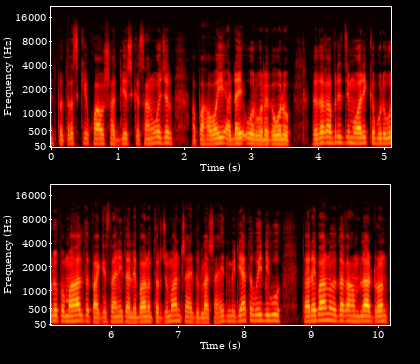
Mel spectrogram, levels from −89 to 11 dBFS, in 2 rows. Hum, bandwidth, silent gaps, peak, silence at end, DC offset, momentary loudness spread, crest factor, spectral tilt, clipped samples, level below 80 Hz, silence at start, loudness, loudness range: none; 14 kHz; none; -10 dBFS; 0 s; under 0.1%; 9 LU; 20 dB; -6 dB/octave; under 0.1%; -82 dBFS; 0 s; -28 LUFS; 2 LU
